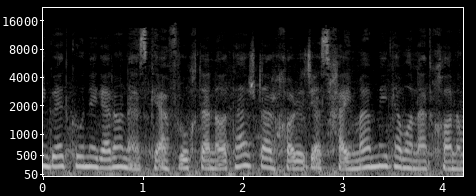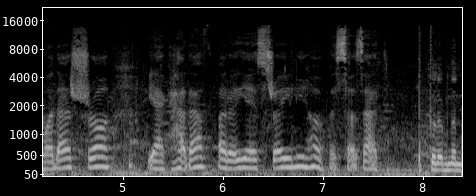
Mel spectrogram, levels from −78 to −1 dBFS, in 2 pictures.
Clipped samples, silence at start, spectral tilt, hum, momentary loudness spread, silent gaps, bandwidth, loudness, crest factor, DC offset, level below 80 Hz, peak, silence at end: under 0.1%; 0 s; -5.5 dB/octave; none; 4 LU; none; 14.5 kHz; -28 LUFS; 16 dB; under 0.1%; -44 dBFS; -12 dBFS; 0 s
